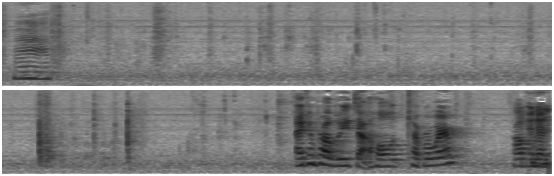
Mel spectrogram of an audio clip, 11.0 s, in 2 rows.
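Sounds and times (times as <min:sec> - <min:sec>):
person chewing: 0:00.0 - 0:08.4.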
